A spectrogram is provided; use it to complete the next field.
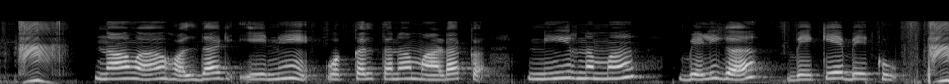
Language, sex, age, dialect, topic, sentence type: Kannada, female, 18-24, Northeastern, agriculture, statement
